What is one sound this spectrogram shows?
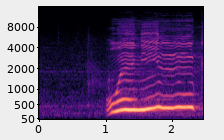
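A young woman chants in a long, melodic voice through a microphone.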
